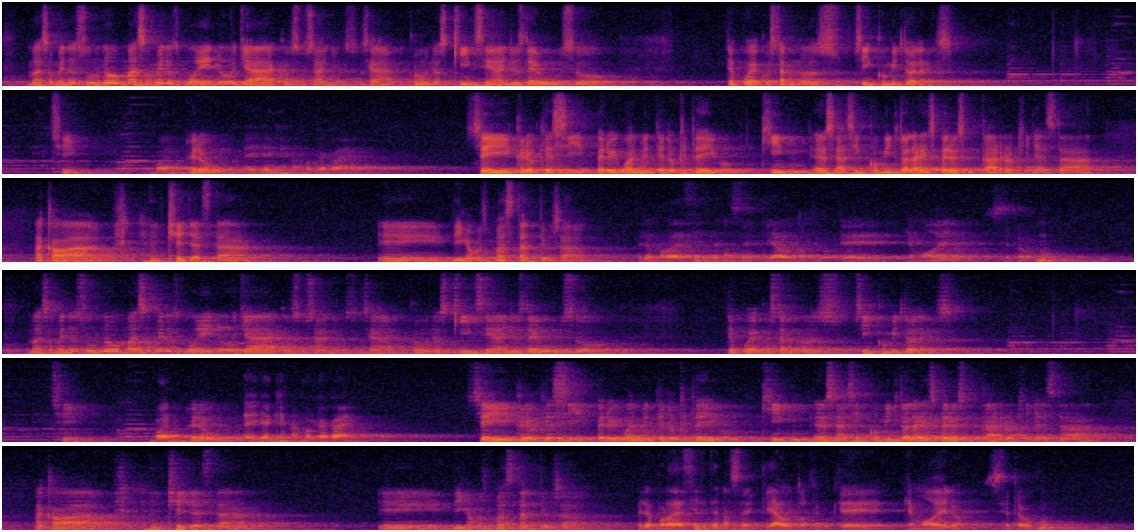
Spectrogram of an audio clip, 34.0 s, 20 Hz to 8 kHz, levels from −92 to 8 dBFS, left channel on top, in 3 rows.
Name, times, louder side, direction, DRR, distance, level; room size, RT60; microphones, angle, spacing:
voice 1, 0.3-6.1 7.3-9.5 11.8-12.1 13.2-13.6 14.0-14.2 16.0-22.3 23.0-25.2 26.4-28.6 33.0-33.1, left 2 dB, 25° left, 7 dB, 0.3 m, -30 dB
sound 1, 10.0-13.2, left 2 dB, 80° left, 0.9 m, -51 dB
voice 2, 12.8-13.4 13.8-14.9 29.0-33.1, right 4 dB, 55° right, 9 dB, 0.4 m, -33 dB
6.4 x 4.9 x 5.1 m, 2.7 s
head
